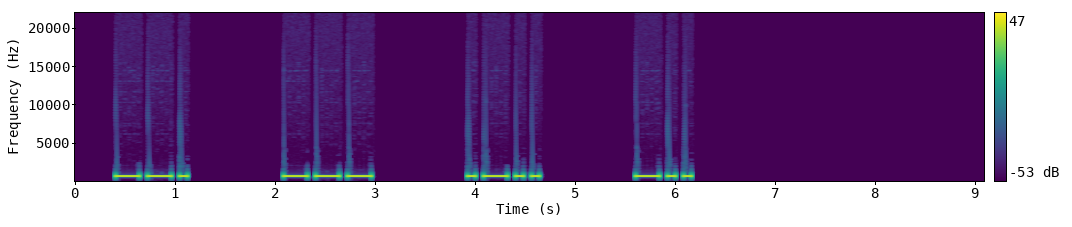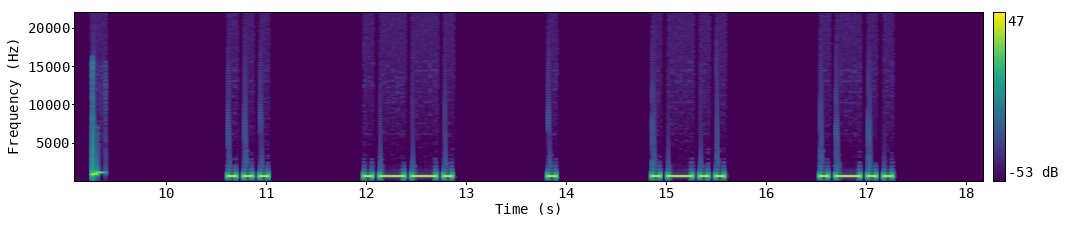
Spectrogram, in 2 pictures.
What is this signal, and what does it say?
Morse code, heard as a keyed tone, about 15 wpm, spaced as for 7 wpm, 700 Hz. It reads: GOLD SPELL
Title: 4x Character Spacing - Top 500 Words - 15wpm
